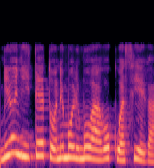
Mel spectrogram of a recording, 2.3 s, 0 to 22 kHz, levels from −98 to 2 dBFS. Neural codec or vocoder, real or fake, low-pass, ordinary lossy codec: codec, 16 kHz, 4 kbps, X-Codec, HuBERT features, trained on general audio; fake; 7.2 kHz; none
